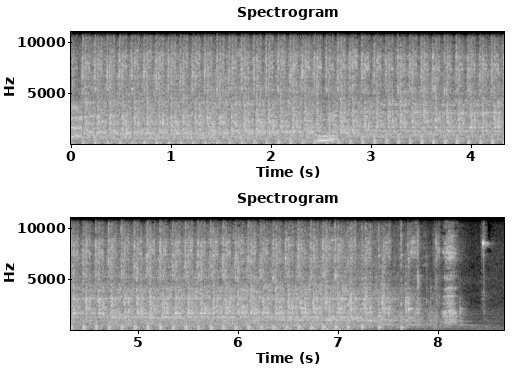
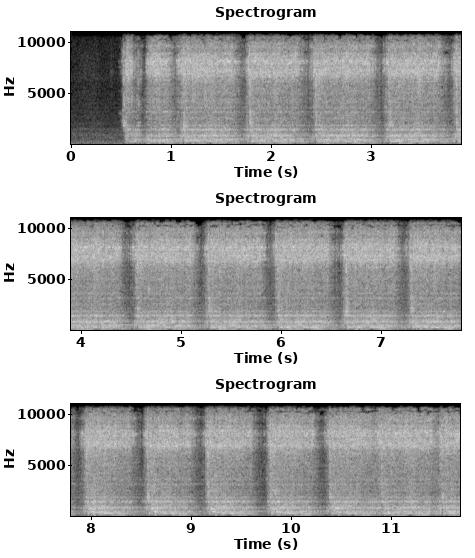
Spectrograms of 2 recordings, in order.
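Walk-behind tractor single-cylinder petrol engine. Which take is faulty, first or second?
second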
